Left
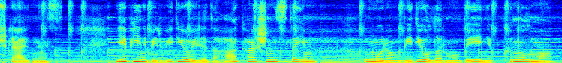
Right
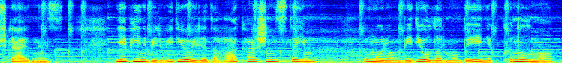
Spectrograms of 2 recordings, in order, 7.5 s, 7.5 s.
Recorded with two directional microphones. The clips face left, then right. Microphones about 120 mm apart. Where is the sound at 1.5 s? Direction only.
25° right (ahead or behind).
